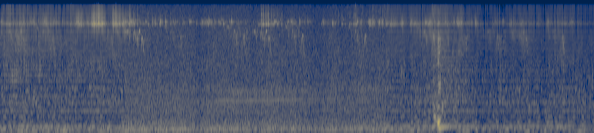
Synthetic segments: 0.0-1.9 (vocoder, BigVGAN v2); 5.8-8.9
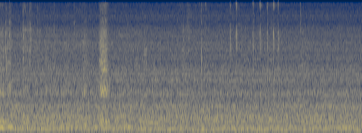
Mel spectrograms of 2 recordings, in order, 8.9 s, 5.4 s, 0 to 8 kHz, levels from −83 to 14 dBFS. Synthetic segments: 1.2-4.4 (vocoder, BigVGAN v2)

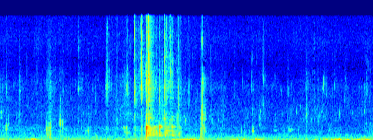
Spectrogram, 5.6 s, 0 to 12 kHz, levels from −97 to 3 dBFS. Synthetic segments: none

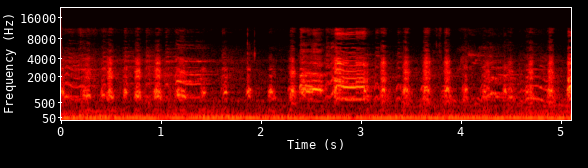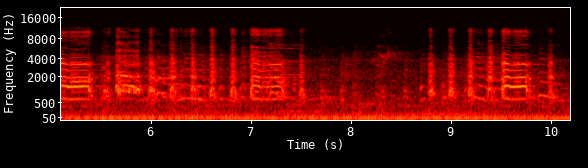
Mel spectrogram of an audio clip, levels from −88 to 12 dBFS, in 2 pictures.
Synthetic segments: 0.0-10.2 (vocoder, BigVGAN v2)

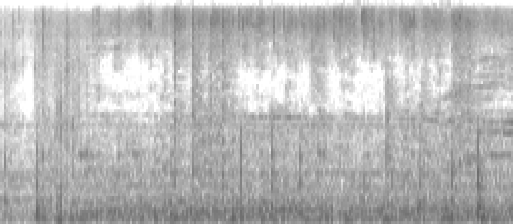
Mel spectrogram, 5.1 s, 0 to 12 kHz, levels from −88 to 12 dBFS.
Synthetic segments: none

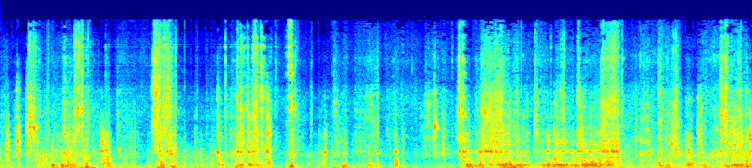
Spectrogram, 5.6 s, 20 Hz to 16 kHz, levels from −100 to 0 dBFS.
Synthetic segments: 0.5-2.1 (vocoder, BigVGAN v2)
